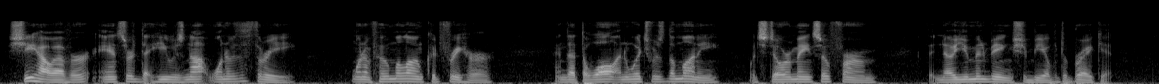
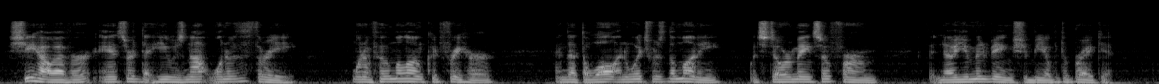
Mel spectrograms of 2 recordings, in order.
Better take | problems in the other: first | room echo; dies away in 0.4 s

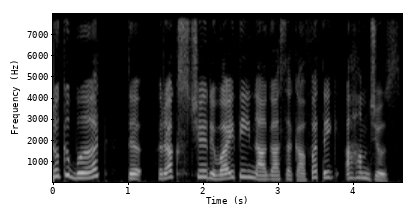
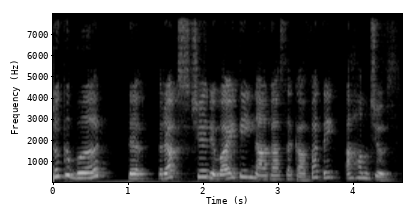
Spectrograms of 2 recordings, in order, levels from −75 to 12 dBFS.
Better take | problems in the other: first | noise reduction (neural mask model DeepFilterNet 3)

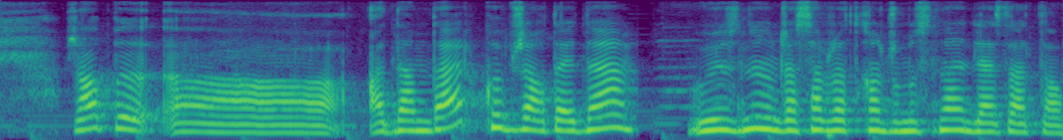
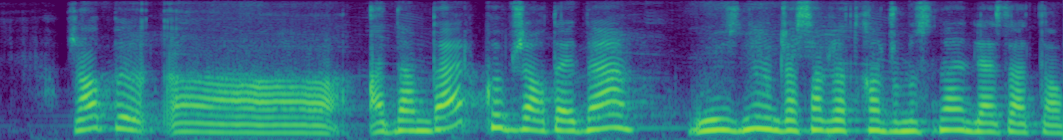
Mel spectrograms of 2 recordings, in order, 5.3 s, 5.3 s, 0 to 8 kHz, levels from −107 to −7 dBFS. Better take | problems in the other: first | noise reduction (neural separator model SepFormer DNS4)

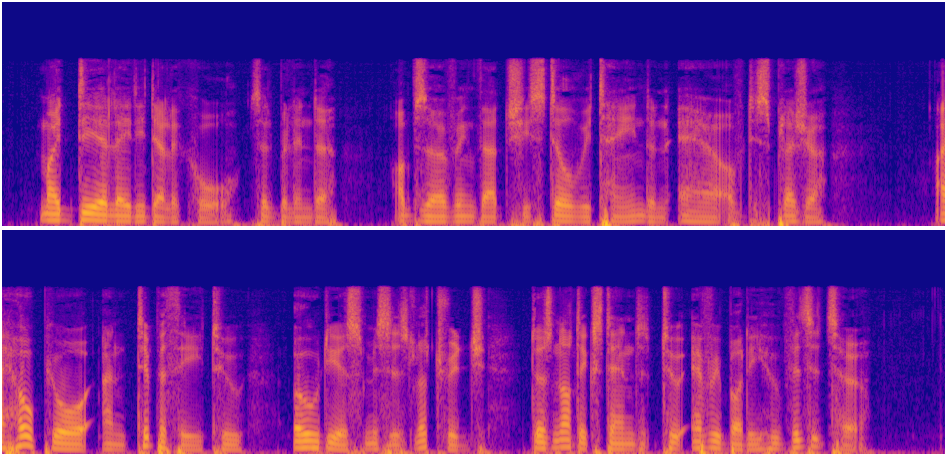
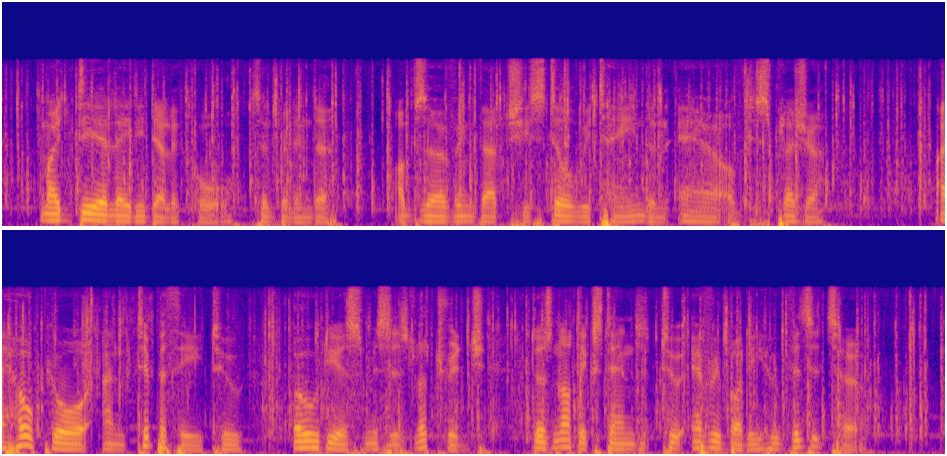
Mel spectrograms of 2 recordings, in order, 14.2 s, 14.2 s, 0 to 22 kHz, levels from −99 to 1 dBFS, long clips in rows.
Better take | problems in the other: first | background sound (Typing); 14 dB below the speech

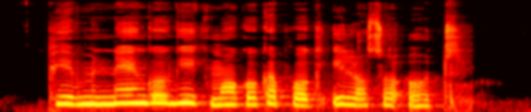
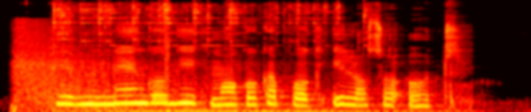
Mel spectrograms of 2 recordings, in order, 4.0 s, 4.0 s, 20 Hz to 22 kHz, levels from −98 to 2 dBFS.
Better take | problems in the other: first | background sound (Keys jangling + Explosion); 10 dB below the speech

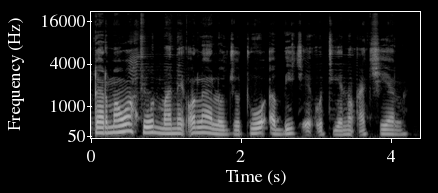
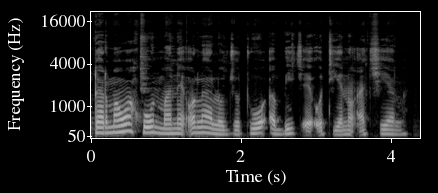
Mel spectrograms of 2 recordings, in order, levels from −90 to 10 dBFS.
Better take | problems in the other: second | noise reduction (neural mask model DeepFilterNet 3)

